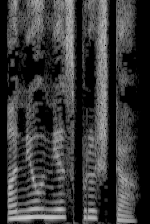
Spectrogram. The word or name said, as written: ಅನ್ಯೋನ್ಯಸ್ಪೃಷ್ಟ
